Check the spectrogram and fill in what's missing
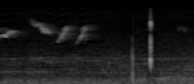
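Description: A white-eye sings a quick run of high, thin twittering notes that sweep up and down, followed by two sharp clicks.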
